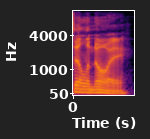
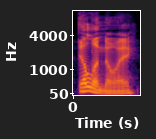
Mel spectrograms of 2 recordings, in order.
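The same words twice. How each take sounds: First: The word has its usual stress pattern. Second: The word has an odd, misplaced stress. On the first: The speaker calls it right. "You're right that it's Illinois" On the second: The speaker calls it wrong. "but you went Illinois"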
